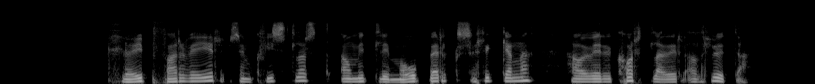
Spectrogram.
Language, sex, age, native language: Icelandic, male, 30-39, Icelandic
